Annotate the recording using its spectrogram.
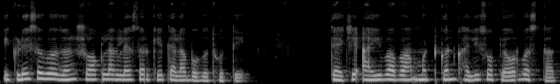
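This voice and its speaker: A woman's voice: on the high side, fairly even intonation, normal speed, mellow. A woman narrating a dramatic family story, reading each character's lines in her own voice. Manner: reads every character's dialogue herself without changing voice.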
